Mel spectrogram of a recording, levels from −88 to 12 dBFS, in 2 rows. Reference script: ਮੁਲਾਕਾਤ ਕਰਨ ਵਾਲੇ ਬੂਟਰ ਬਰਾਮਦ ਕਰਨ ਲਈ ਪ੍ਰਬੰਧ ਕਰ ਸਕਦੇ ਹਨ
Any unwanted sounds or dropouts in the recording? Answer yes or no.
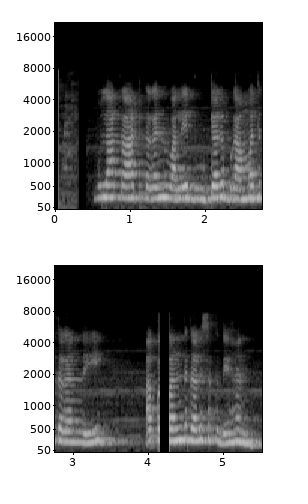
yes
